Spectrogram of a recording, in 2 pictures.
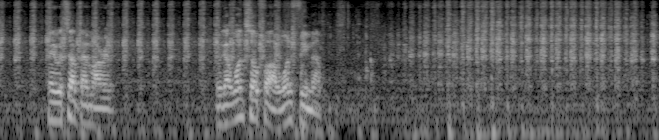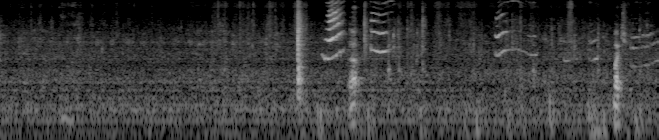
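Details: Rottweiler panting during a live birth of puppies: rapid, regular breaths for the first ten seconds, mixed with human voices early on, then a quieter stretch with a few short high squeaks near the end.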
